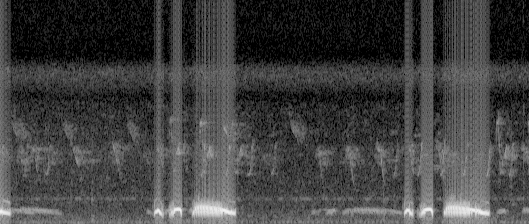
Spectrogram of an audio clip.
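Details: Spotted dove calling to lure wild birds, Indonesia. Two phrases about three seconds apart, each a pair of quick curved notes leading into a long, strong coo that sinks slightly, with quiet coos in between.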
